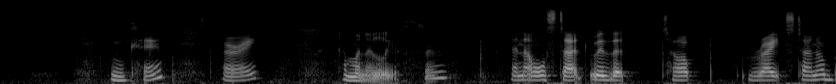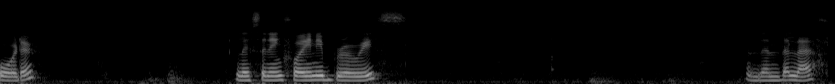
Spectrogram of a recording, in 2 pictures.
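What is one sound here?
A woman speaks calmly nearby, in short phrases with pauses.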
